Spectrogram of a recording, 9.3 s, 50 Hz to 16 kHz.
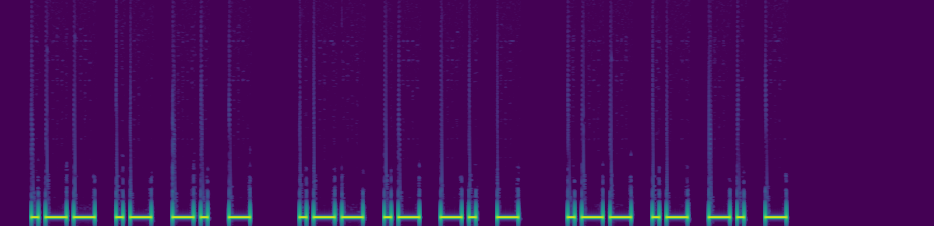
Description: Morse code, heard as a keyed tone, about 17 wpm, 700 Hz. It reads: WANT WANT WANT
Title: Top 500 Words Repeated 17wpm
